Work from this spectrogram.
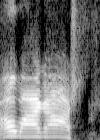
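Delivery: very high, very loud, shrill yell. Imitating what Ryan says first at any event: imitating Ryan yelling. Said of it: "Ryan was yelling most of the time".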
